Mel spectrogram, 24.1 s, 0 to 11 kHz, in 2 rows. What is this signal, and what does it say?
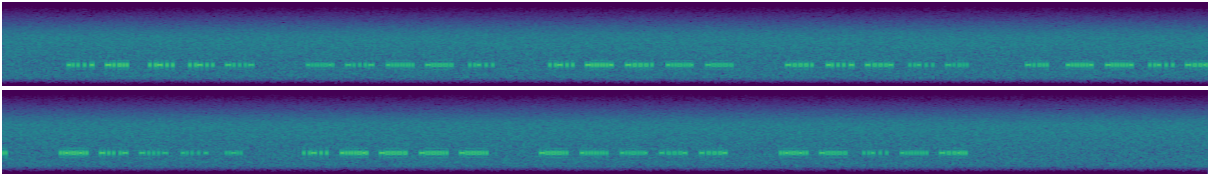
Hellschreiber (Feld-Hell, 122.5 baud), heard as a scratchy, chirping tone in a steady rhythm, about 840 Hz, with radio static and fading. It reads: VKTTH GHCBY TDPQB PUAYK KODYR ZMNVI TGBEE ECQAA ZBYCR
